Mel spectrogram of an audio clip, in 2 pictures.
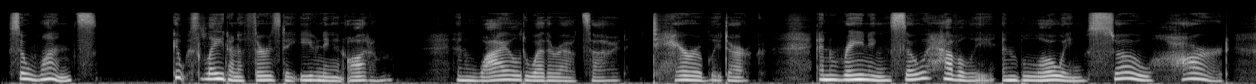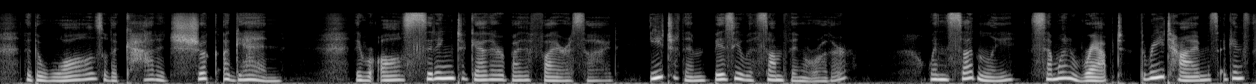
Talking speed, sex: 140 wpm, female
